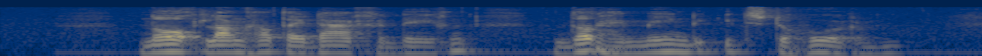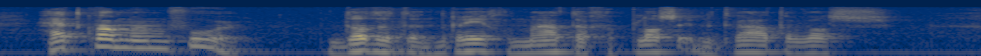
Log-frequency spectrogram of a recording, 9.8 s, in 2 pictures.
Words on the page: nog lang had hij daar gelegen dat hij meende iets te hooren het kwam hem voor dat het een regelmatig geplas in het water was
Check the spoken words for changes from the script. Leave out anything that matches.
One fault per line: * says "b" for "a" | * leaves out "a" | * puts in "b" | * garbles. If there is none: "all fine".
all fine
